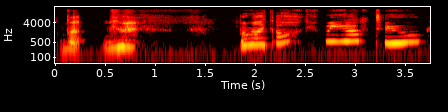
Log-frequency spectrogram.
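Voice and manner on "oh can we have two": timid high ask. Retold or imitated. Asking the girl for albums.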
